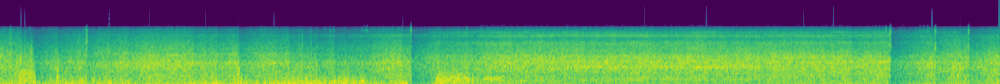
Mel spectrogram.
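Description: Heavy wind rush on the microphone of a moving bicycle, mixed with steady highway traffic noise from cars and trucks. The sound drops out briefly twice, about four seconds in and near the end.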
